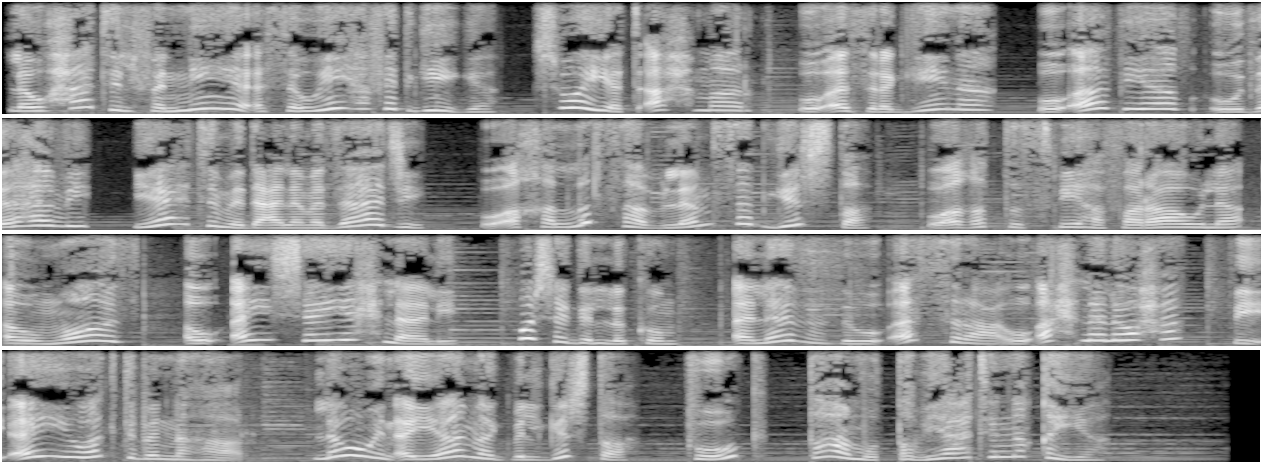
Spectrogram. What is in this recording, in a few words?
Gulf saudi arabia riyadh female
